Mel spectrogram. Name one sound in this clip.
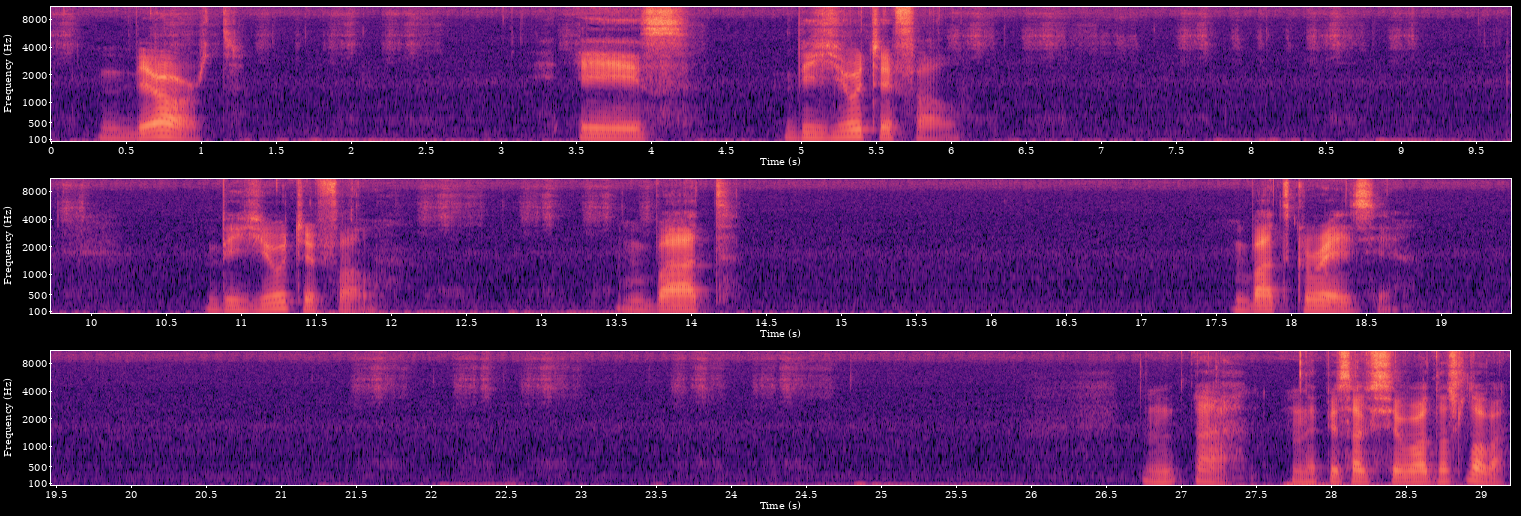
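A young man speaks slowly and calmly into a close microphone, in short phrases with pauses.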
